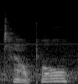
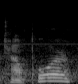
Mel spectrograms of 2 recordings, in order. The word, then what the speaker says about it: Taupo: going to erupt but that is a taupo or taupo depending on how you say it and let's go to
